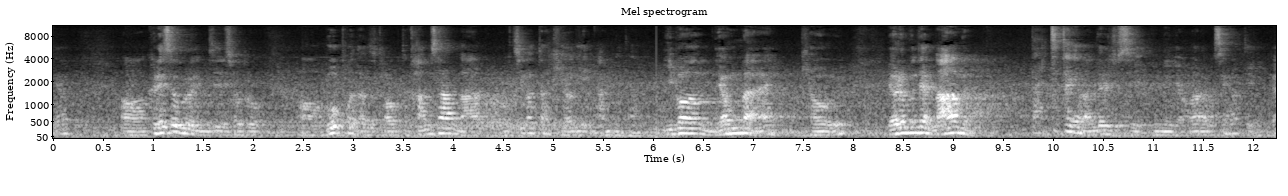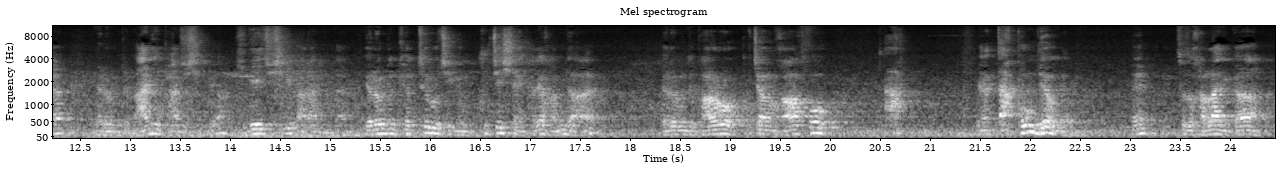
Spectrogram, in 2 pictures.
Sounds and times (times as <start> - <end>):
Speech: 0.0 - 20.8, 21.4 - 24.4.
